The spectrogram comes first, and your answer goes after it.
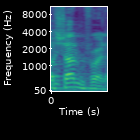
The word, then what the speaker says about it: Schadenfreude: I don't know how to pronounce this word, but Schadenfreude? Oh, Schadenfreude.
